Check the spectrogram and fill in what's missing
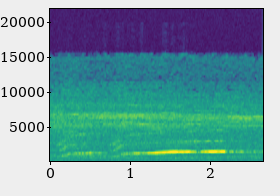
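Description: A police patrol siren sounds outside, far off and faint, as a thin steady wail rising slightly over a washy background hiss.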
